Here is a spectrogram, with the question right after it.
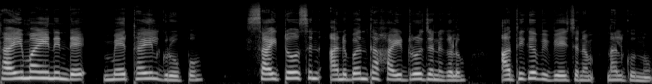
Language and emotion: Malayalam, neutral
